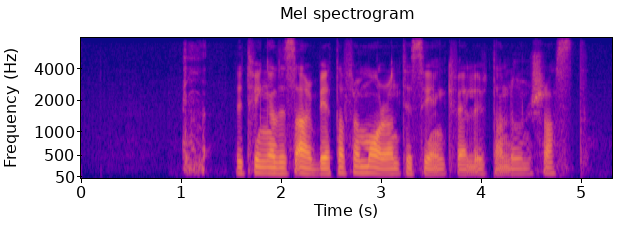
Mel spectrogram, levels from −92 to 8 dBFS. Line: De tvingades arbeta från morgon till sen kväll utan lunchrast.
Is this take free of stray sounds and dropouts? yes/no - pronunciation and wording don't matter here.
no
